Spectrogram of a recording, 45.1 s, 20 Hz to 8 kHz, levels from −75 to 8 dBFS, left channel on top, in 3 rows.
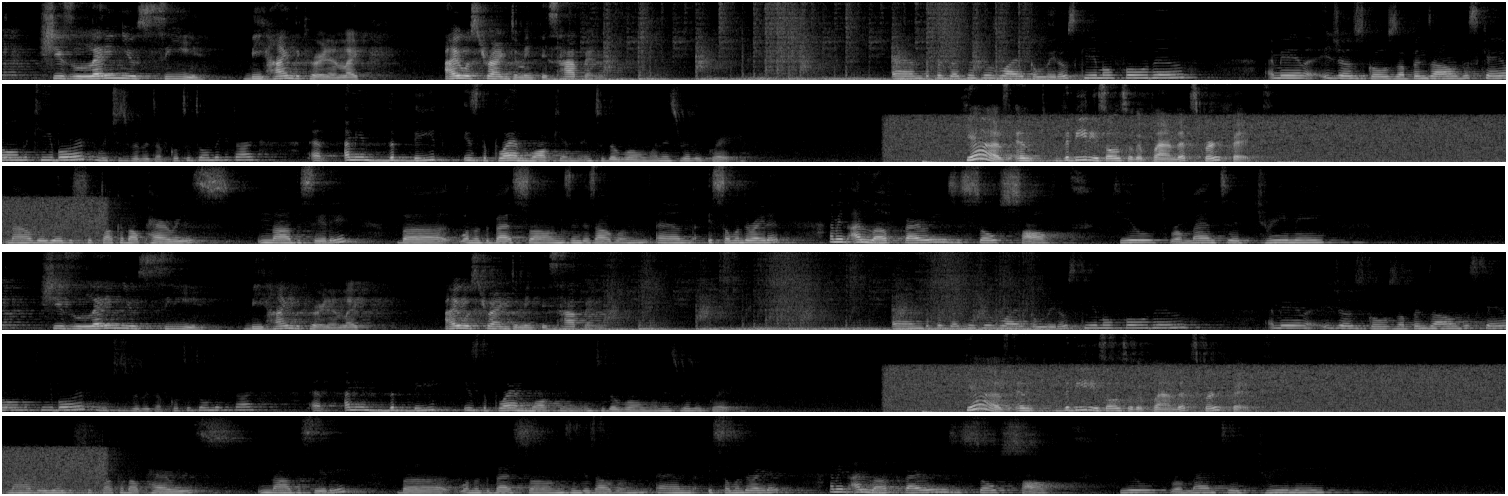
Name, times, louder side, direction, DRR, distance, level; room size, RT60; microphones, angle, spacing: voice 1, 0.0-2.0 2.4-3.9 4.4-6.1 24.7-27.7, left 4 dB, 40° left, 11 dB, 0.6 m, -27 dB
sound 1, 5.4-10.3, equal, 55° left, 5.8 m, -35 dB
voice 2, 8.9-12.0 12.7-17.7 18.1-22.4 30.1-32.4 32.6-43.4, left 4 dB, 75° left, 11 dB, 0.7 m, -32 dB
sound 2, 23.8-31.2, right 1 dB, 5° right, 0.7 m, -40 dB
26.0 x 13.5 x 9.0 m, 1.5 s
head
